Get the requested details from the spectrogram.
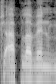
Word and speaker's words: AppLovin: AppLoving, that's how you say it, not loving. So there's no N there, there's no ing.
